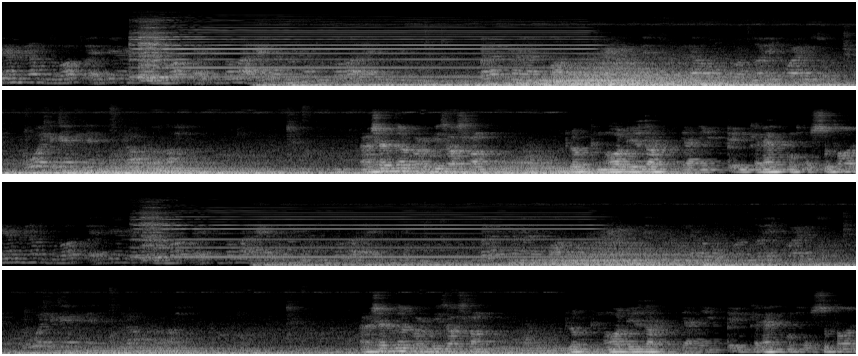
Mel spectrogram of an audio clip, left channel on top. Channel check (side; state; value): right; quieter; 6.1 dB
